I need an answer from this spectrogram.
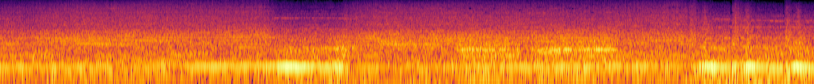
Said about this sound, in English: So Hoyer looking for another run at the Ukrainian BMW.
